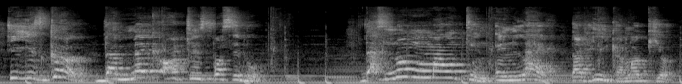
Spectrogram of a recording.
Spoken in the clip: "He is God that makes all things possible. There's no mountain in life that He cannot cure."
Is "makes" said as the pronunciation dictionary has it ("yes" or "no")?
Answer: no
